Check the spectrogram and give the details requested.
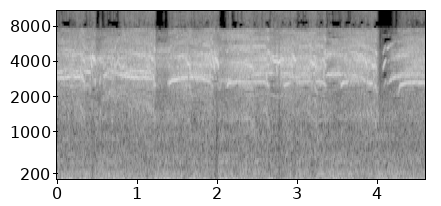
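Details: Peregrine falcon family in Madrid at feeding time, the male tearing up a swift for the chicks; piercing, slightly wavering squeals repeat in long strands with irregular short pauses.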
